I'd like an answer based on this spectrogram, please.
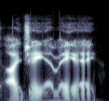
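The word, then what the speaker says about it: ijma: or to the consensus yzma pronounced IJ MAA of legal scholars but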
